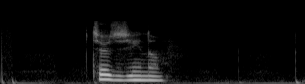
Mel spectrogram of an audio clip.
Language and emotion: Russian, neutral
